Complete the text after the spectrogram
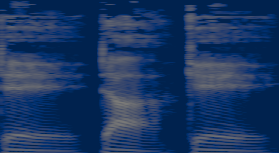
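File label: "tetake", concatenated syllables; Affixing experiment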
